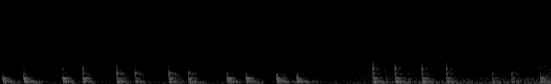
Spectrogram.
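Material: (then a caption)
Cast iron. Repeated tapping on a mating surface of a metal mill table during a mill rebuild gives short, dull, low knocks with almost no ring. The surface sounds hollow, meaning it is not contacting at those points, where an earlier print check showed only a small contact point.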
